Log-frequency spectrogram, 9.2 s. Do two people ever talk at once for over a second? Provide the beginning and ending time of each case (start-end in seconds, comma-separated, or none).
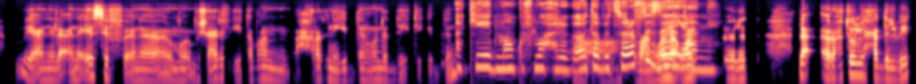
5.7-7.2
